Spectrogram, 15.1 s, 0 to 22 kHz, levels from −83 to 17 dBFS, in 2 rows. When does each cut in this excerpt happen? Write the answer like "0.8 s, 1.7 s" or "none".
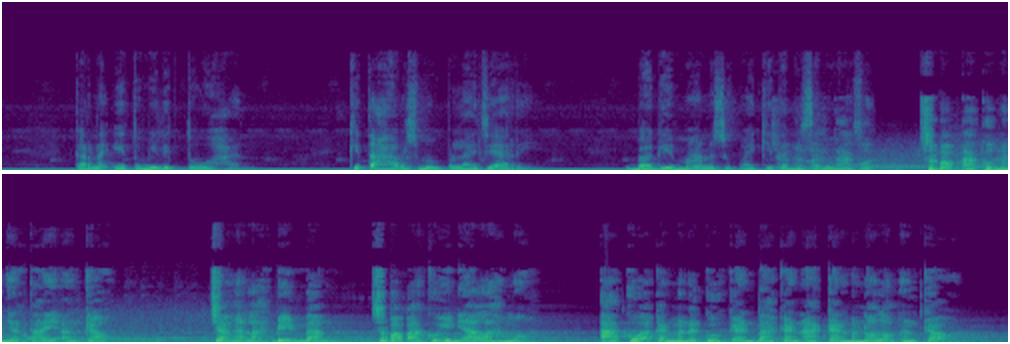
6.5 s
